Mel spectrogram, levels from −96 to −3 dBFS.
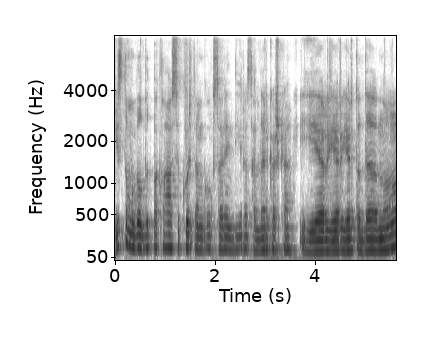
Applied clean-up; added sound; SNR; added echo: neural mask model Resemble Enhance denoiser.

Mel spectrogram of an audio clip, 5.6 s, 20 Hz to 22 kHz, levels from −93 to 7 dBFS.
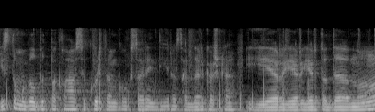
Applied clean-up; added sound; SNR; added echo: none; Typing; 17 dB; none.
